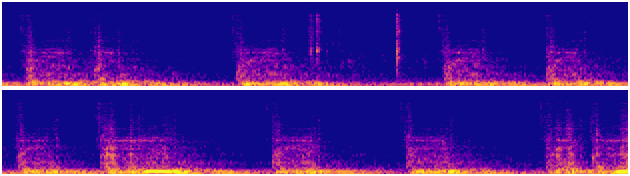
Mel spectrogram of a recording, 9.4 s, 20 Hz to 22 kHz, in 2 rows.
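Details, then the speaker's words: Bagged 1955 Chevy, long dormant, on a jump box with starting fluid sprayed in: several bursts of labored cranking, but the engine never catches. Ignition timing is suspected, not confirmed. "dang it sounds like the timing might be off"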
